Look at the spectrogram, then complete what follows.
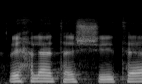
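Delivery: "رحلت الشتاء" with the last aa held very long; madd elongation. Shown as a demonstration. Teacher demonstrating madd to learners, long held vowel. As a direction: stretch the aa of "الشتاء" far beyond natural length. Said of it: "این مد یعنی این".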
